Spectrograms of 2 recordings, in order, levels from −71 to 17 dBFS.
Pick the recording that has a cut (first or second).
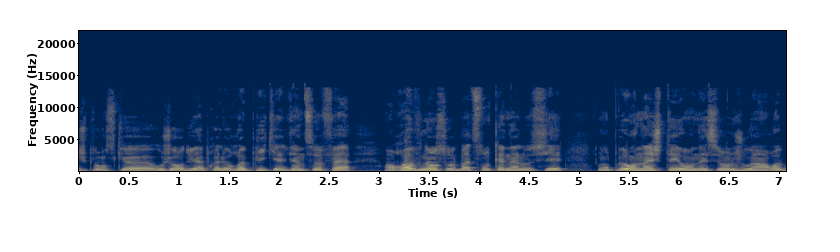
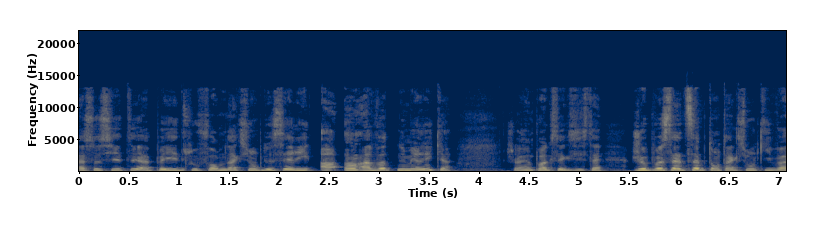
second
